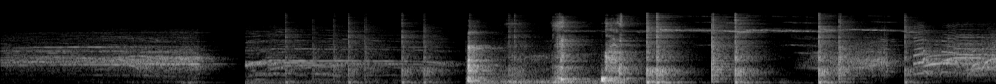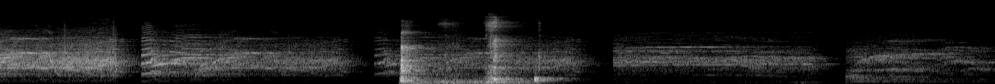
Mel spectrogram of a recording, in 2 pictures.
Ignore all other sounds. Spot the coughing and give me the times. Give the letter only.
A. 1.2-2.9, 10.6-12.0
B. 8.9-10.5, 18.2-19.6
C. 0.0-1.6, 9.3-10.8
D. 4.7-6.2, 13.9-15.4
D.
